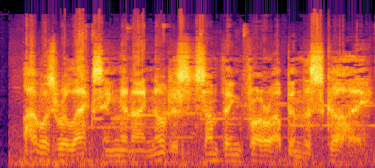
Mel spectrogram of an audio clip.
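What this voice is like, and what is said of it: Creepy-sounding voice. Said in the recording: “You have a creepy voice.”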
